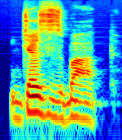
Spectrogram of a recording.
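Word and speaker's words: जज़्बात: फिर वो अक्षर का सही उच्चारण हो गया तो उससे बनने वाले शब्द जिंदगी जज्बात जज्बात।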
